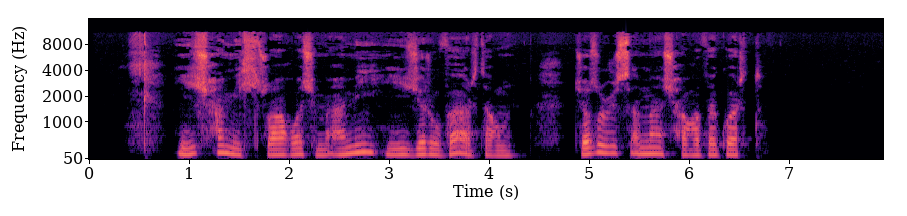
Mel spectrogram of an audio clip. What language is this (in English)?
Kabardian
